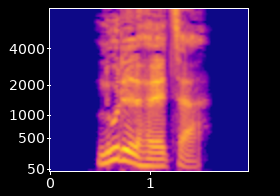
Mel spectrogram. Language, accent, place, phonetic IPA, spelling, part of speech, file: German, Germany, Berlin, [ˈnuːdl̩ˌhœlt͡sɐ], Nudelhölzer, noun, De-Nudelhölzer.ogg
- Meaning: nominative/accusative/genitive plural of Nudelholz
